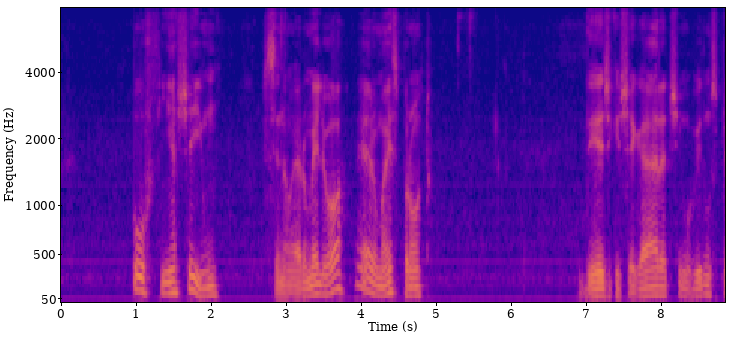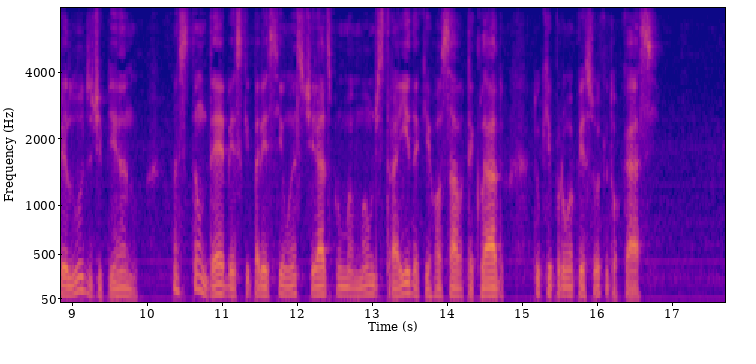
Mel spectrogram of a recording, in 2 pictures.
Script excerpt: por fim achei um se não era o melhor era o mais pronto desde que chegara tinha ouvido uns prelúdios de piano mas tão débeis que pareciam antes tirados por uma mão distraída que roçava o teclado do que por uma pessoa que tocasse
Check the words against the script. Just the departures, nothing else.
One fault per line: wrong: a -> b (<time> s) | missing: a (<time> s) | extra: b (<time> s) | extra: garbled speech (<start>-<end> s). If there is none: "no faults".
no faults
